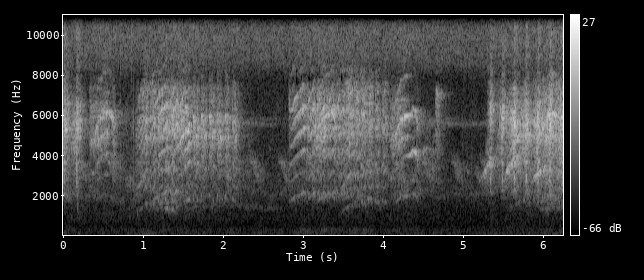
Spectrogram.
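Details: Wild prinia, known locally as prenjak tamu, in a natural setting where many still live: three bursts of high, buzzy, rapidly trilled chattering, each lasting about a second, separated by short pauses over faint background noise.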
